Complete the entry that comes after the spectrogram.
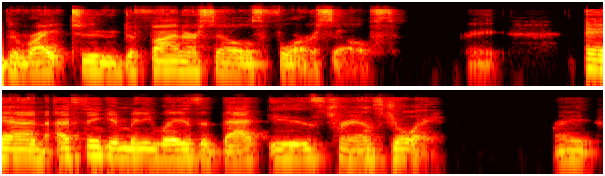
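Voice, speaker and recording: A woman from New York City speaking on a university panel, halting and reflective with many fillers. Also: rumbling low. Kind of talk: panel talk at a university event.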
